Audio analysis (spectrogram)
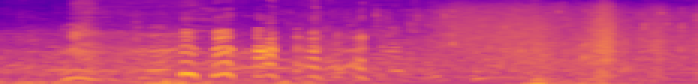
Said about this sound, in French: Bon, et eh ben mon chéri, je te quitte parce que mon bain coule.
